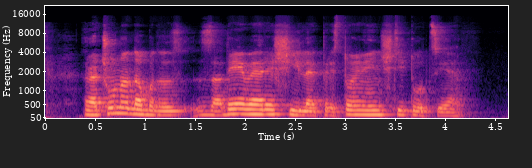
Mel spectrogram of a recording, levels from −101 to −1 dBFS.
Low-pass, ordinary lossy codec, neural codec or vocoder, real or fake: 14.4 kHz; Opus, 32 kbps; none; real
